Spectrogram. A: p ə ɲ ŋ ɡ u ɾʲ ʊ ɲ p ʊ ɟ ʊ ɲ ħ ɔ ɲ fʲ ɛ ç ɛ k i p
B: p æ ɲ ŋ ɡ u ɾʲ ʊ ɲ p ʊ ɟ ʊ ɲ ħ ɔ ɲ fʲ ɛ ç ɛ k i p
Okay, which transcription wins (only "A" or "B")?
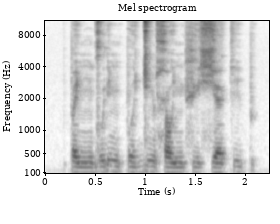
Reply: B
